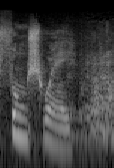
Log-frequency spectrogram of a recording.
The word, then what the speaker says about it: Feng Shui: The beginner's book to Feng Shui. It's pronounced Feng Shui.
